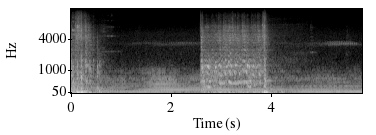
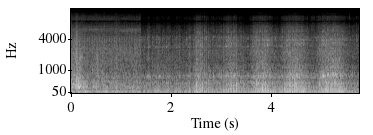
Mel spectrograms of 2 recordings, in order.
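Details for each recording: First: 1968 Pontiac Grand Prix big-block V8, first start after years sitting: catches after cranking, idles lumpy with a stumbling uneven beat and rough revs; misfire from plug wires 5 and 7 crossed. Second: 1968 Pontiac Grand Prix big-block V8 after swapped plug wires 5 and 7 were corrected and timing set: idles with clean throttle blips, no stumble, firing evenly; run briefly since there's no coolant and the water pump is broken.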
